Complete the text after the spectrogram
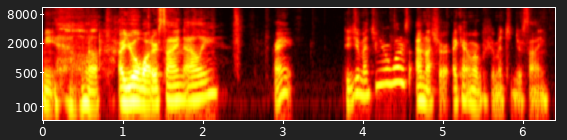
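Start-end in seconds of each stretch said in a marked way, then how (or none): none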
